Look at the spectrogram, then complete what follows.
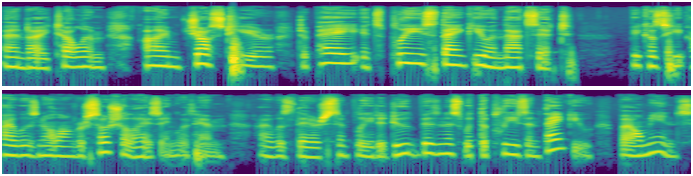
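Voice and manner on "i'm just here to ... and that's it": firm clenched-teeth talk, slower pace. Retelling what you told him after getting angry, through clenched teeth. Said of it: "kind of with teeth clenched".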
